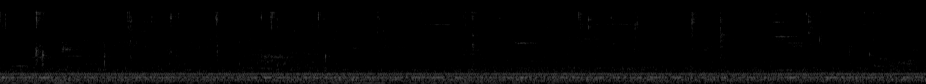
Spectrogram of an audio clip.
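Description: Faint wet mouth clicks and smacks from someone chewing food eaten by hand, scattered irregularly over a steady low hum.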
